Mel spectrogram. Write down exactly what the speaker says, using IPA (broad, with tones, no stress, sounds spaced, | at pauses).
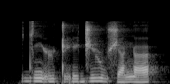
d ɵ˦ ŋ ḛ˧ ɭ i˧ ʈ ḛ˧ ɾ e˧ d͡ʒ i˦ ɭ u˨ ʃ a˨˦ ŋ a˨˦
